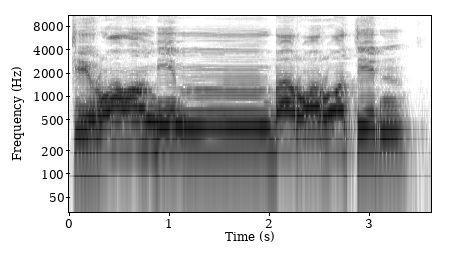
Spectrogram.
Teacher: میم کو میم کے ساتھ ملا دیں گے اور نون کو یہاں پر سائلنٹ کر دیں گے، یعنی میم کو چھوٹے میم میں ملا کر غنہ اور اخفا کے ساتھ اس طرح پڑھیں گے۔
